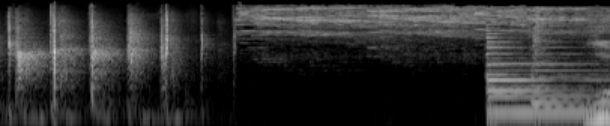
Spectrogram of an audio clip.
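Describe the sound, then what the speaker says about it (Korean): A small audience gives a short burst of about half a dozen sharp, close hand claps, then a pause before a song starts playing. "자 박수로 청해 듣겠습니다."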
